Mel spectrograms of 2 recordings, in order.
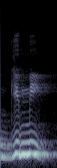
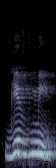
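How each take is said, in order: First: Run together as one word without V. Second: Two separate words with a clear V.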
